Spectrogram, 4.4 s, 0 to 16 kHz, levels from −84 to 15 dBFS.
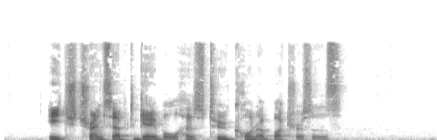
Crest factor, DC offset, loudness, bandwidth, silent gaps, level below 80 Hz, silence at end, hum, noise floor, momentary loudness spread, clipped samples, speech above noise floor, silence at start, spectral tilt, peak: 24 dB; under 0.1%; -25 LUFS; 11.5 kHz; none; -62 dBFS; 1 s; none; -64 dBFS; 11 LU; under 0.1%; 38 dB; 0.5 s; -3.5 dB/octave; -4 dBFS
